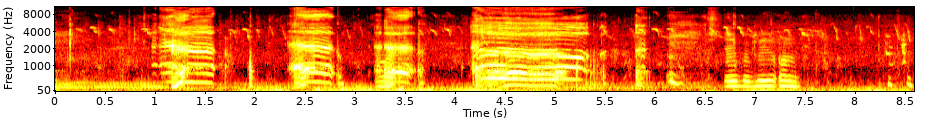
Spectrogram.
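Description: A young boy speaks loudly and excitedly close by.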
